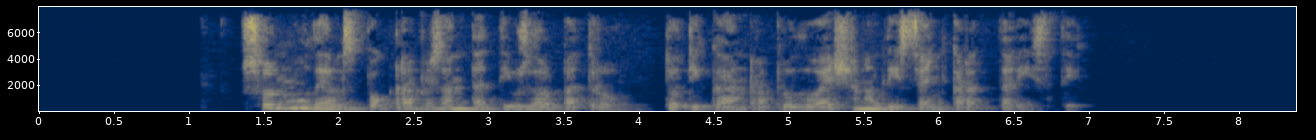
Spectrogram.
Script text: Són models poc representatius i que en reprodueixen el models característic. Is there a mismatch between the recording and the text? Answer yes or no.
yes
